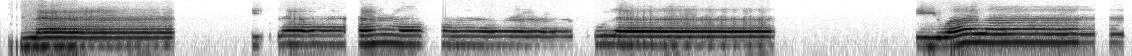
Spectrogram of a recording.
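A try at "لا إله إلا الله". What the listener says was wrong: Masya Allah, tabarakallah. Sudah oke. Konsistennya Bu sudah bagus ya. Pertahankan ini.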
